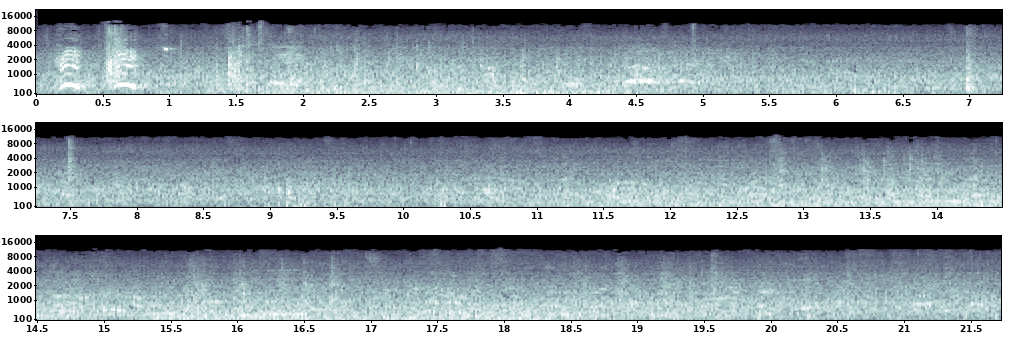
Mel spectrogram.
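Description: Young men shout and call out from close by.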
